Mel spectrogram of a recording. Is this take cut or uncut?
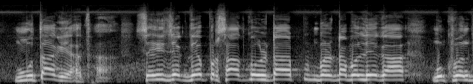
cut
